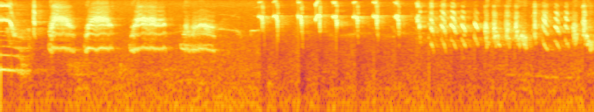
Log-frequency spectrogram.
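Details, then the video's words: Long-tailed shrike in lively, varied song full of fill phrases, used to train pet shrikes: a run of rising slurred whistled notes, then quick dry ticking chips repeated several times a second and high sharp tweets. "BURUNG CENDET GACOR ISIAN SEKEBUN"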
